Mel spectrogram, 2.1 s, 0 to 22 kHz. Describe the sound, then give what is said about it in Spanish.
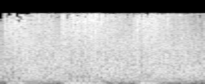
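Gunfire from the police shootout in the 1995 film Heat, a dense, continuous barrage of automatic weapons fire that stays loud and unbroken throughout. “Neil, Chris y Michael disparan el cordón policial.”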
